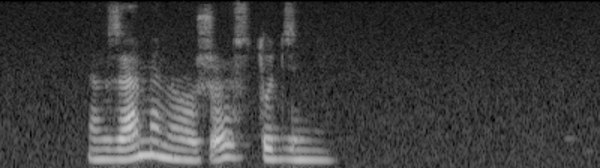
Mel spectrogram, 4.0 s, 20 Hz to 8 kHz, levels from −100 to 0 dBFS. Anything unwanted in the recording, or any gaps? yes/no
no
